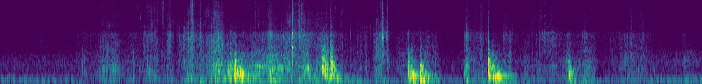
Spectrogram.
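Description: Wooden boards knock and clatter against each other.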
